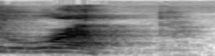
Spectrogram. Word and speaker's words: wrap: Third word is wrap. W silent.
